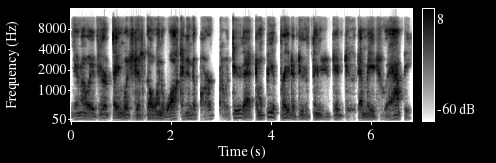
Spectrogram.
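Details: Adult male laryngectomee speaking with alaryngeal speech after laryngectomy; alaryngeal speech (laryngectomee).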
